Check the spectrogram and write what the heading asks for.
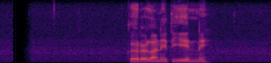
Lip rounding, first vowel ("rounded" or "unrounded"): unrounded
